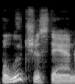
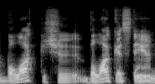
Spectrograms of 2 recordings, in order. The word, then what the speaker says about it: Balochistan: years ago, I was writing about Baluchistan or Balochistan, or it's spelled and pronounced different ways in English.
